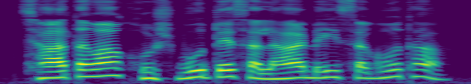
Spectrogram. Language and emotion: Sindhi, neutral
